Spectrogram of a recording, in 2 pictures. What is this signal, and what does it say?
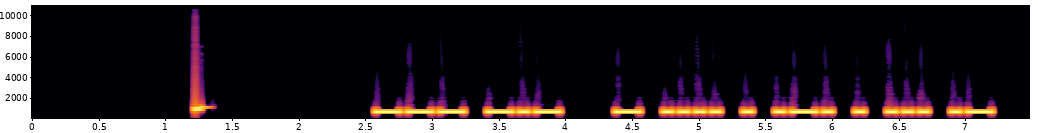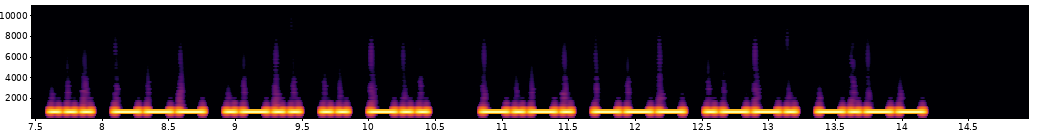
Morse code, heard as a keyed tone, about 20 wpm, 700 Hz. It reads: OK THERESA SOLID COPY
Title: Practice QSO - Exchange 3 - More Info - 20wpm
